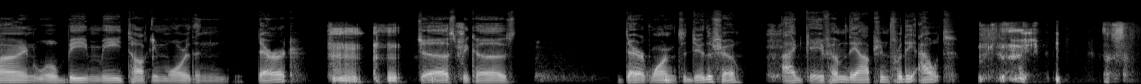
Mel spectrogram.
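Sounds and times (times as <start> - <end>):
speech: 0.0 - 5.5, 6.2 - 10.4, 11.0 - 11.4
person coughing: 3.3 - 4.0, 9.8 - 11.4.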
